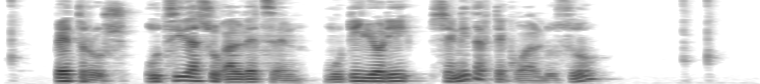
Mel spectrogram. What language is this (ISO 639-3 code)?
eus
